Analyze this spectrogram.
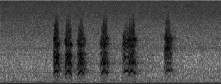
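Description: A dog barks sharply several times.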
